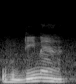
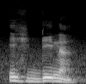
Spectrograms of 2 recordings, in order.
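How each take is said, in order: First: The word begins with a u vowel. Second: The word begins with an i vowel. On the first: The speaker calls it wrong. "Kenapa kita tak bunyi uhdina?" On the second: The speaker calls it right. "Kenapa kita bunyi dia ihdina?"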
